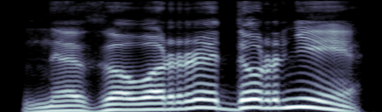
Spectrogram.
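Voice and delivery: ordinary delivery, nothing marked

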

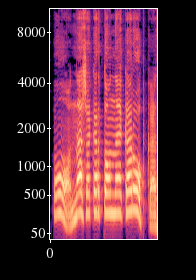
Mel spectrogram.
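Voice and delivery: high-pitched, delighted realization; giggly delight. Acted. Pegasus guessing what the stallion travels with, high and gleeful. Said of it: "Скуталу хихикнула".

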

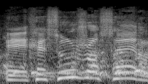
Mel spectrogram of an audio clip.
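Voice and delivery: high, loud, slow mock cry; mock shout. Argentino cheering himself on, loud and high. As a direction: belt it out like a proud fan. Joke punchline shouted in character.

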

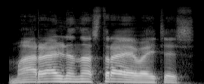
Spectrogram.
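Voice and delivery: loud, slow growled order; orc growl. A narrator's reading. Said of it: "прорычал орк".

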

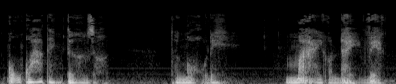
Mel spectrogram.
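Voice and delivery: low, soft musing to himself; quiet inner thought. A narrator's reading. Nam thinking to himself before sleep, low and soft. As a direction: think it through half asleep, softly. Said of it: "vắt tay lên trán mà nghĩ".

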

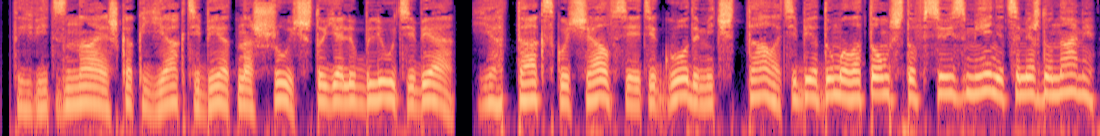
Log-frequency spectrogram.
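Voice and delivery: earnest plea, climbing steadily in pitch; pleading confession. A narrator's reading. Husband confessing years of longing to wife, pleading.

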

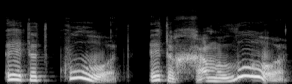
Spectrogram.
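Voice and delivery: put-on high, drawn-out drunken jeer; slow, high-pitched scornful outcry; scornful exclamation. A narrator's reading. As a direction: stretch it out in outraged mockery. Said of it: "воскликнул Ворона".

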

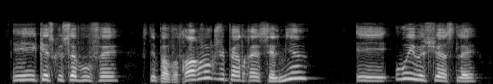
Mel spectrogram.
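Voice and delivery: very high, loud rebuke; indignant old grandmother. Acted. Grandmother tells them it's her money, indignant. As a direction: lash back, loud and high.

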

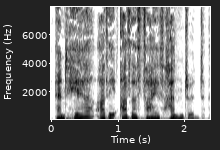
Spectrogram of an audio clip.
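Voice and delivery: high-pitched Milady voice. Acted. Milady paying the captain, high-pitched. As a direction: offer the gold in a high voice. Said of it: "replied Milady".

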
